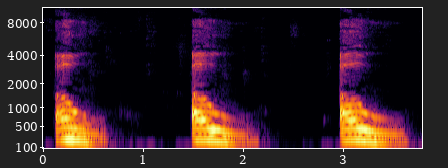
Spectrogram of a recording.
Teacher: सिर्फ और सिर्फ आपके लिप्स राउंड होंगे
